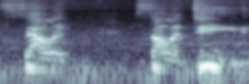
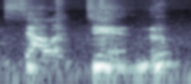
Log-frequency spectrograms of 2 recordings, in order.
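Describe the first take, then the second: First: The name is said as Salah al-Din, Arabic style. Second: The name is said as Saladin, English style. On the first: "for those of you who thought I was messing up when I said" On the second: "instead of saying Saladin"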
